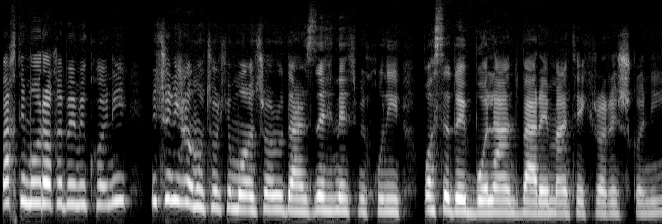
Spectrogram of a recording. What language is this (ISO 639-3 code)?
fas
